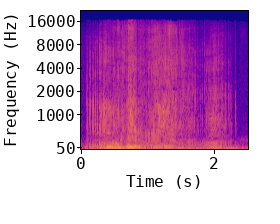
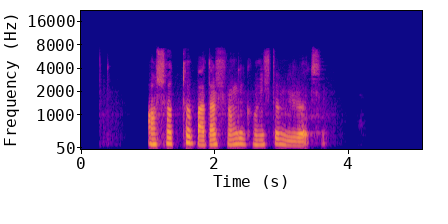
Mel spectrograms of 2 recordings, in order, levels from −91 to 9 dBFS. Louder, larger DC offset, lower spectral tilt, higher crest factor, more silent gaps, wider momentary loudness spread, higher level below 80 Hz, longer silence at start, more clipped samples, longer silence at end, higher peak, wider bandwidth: second, -25 LUFS vs -20 LUFS; neither; second, -3.5 dB/octave vs -8 dB/octave; about the same, 22 dB vs 20 dB; neither; about the same, 9 LU vs 7 LU; first, -30 dBFS vs -62 dBFS; second, 0 s vs 1 s; neither; second, 0 s vs 1.55 s; about the same, -4 dBFS vs -2 dBFS; first, 17 kHz vs 7.2 kHz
